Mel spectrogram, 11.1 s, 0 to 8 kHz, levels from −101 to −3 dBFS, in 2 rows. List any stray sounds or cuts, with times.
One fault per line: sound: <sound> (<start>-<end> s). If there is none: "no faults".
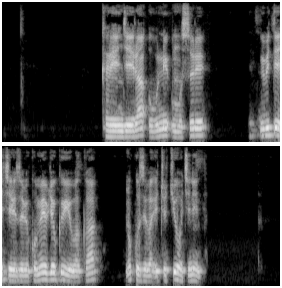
no faults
